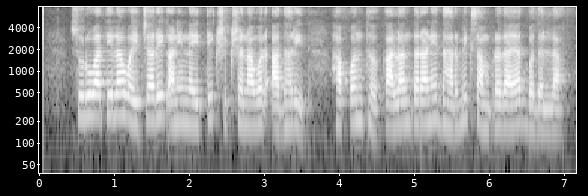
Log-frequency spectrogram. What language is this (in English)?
Marathi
